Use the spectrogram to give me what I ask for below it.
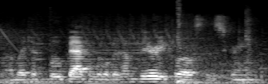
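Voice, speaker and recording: A man's voice: on the low side, completely flat delivery, fast talker, faint music behind. A Canadian man in his forties with a light accent, casually chatting on a live stream, greeting viewers and joking about his own skills. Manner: chatty, greets viewers by name, self-deprecating.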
